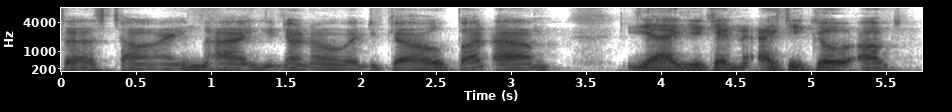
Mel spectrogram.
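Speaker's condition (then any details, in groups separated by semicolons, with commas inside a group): Down syndrome; intellectual disability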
